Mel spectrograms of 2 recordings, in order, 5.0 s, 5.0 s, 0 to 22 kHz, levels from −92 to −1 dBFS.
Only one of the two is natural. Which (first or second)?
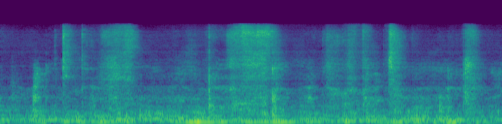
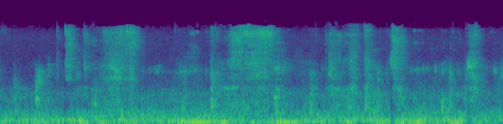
second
